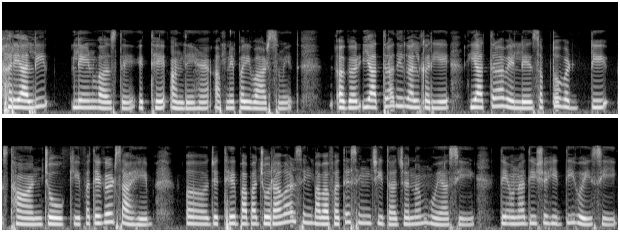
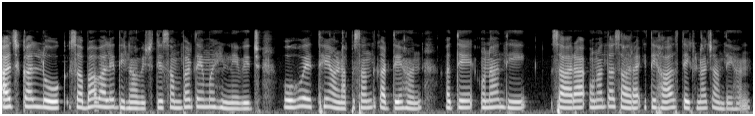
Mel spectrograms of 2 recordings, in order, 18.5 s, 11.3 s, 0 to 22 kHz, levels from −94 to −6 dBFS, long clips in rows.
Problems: constant background noise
